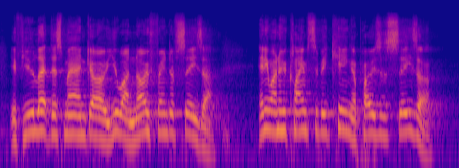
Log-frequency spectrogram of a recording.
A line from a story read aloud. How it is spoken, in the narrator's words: the Jewish leaders kept shouting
